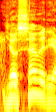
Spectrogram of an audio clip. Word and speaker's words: Yosemite: how many lows are left uh including uh mispronouncing certain a certain national park oh my goodness yosemite i mean it's uh for gosh sakes even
